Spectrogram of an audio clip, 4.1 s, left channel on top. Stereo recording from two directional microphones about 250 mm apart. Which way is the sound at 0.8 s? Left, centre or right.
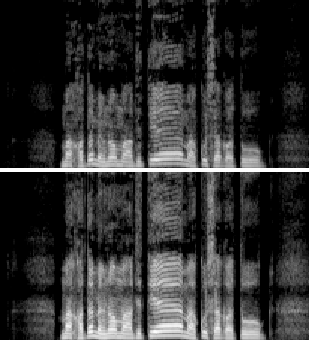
Right.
